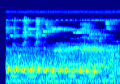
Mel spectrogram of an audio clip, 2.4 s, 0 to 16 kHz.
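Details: Two Philippine coucals meeting up on January 21, 2021; one gives a quick run of about a dozen deep, hollow hoots, roughly seven a second, fading slightly toward the end, over quiet background hiss.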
